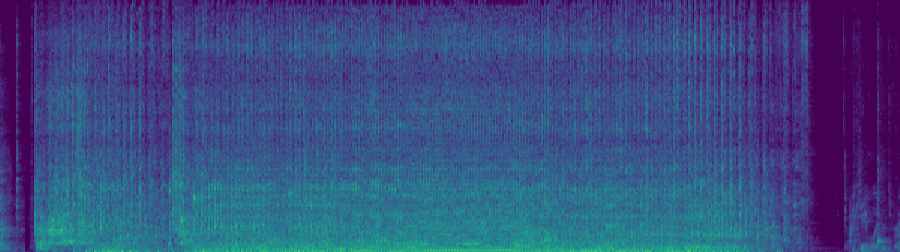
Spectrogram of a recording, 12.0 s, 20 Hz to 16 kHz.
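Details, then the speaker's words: Small single-cylinder engine, unrun for an estimated 20–25 years, fires up and runs fast, slightly uneven for about ten seconds then dies; owner suspects mixture screw choked it out, carburetor mixture needs adjustment. "All right, let's mess with the fuel mixture. Let's make sure it's getting enough gas and air. I believe when I put this screw back in, I might have choked it out."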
